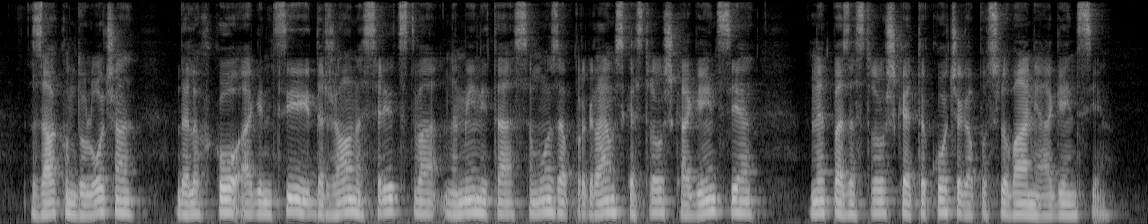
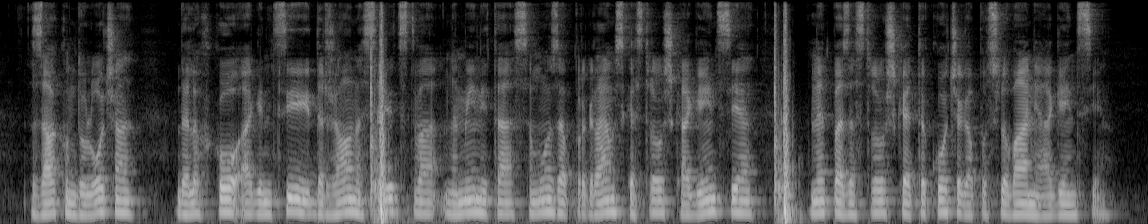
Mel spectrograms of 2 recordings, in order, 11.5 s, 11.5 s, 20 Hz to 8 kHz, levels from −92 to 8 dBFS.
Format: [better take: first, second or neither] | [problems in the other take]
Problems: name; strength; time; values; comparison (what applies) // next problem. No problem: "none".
first | background sound (Slam / Wood); 3 dB below the speech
